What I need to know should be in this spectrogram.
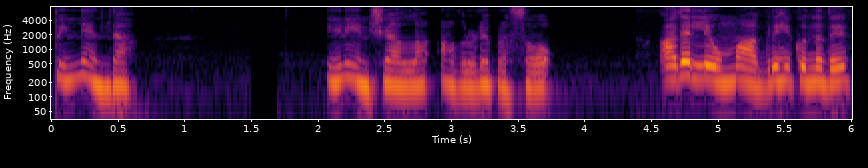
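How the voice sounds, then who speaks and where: A woman voicing a grown son who calmly reassures his mother, in storybook dialogue. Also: mid-range voice, unhurried, no echo, lightly acted. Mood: reassuring.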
